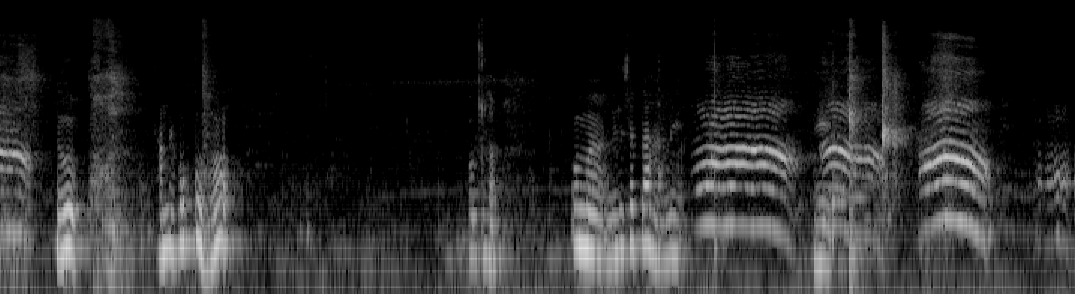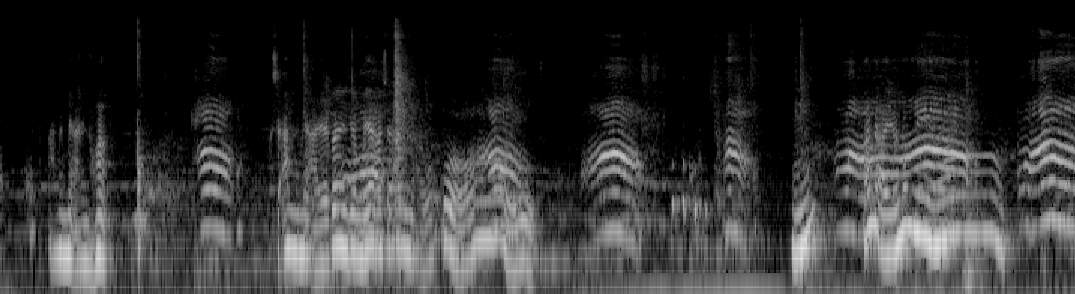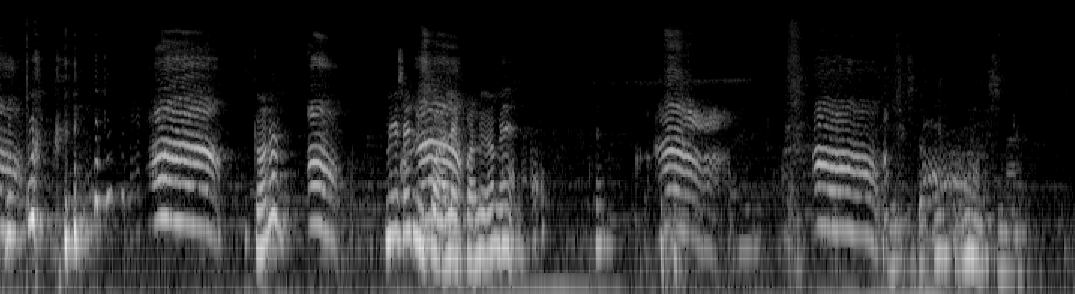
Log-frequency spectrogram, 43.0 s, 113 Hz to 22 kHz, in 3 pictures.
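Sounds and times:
baby crying: 9.2 - 13.3, 34.2 - 34.9.

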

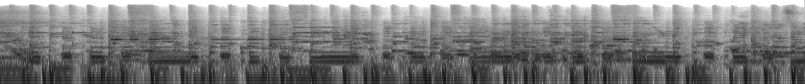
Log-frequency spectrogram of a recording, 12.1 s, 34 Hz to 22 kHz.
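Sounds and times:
drum kit beat: 0.0 - 12.0
electric guitar: 0.0 - 12.0
keyboard chords: 0.0 - 12.0.

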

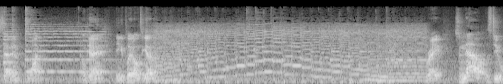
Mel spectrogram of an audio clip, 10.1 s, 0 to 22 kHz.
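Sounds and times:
electric guitar scale run: 0.0 - 8.6.

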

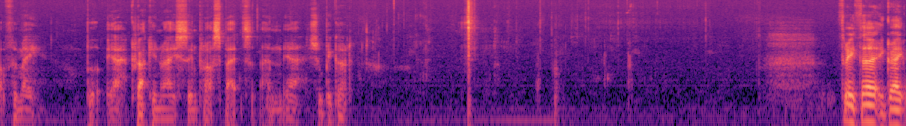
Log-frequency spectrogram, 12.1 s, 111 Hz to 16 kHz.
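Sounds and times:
soft breath out: 10.1 - 11.1.

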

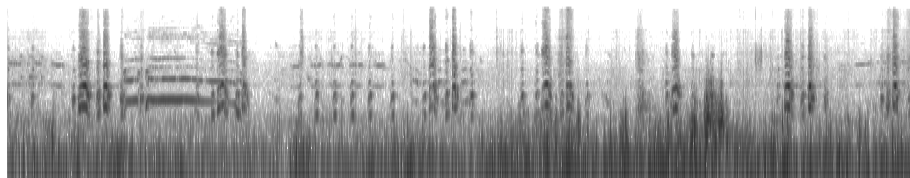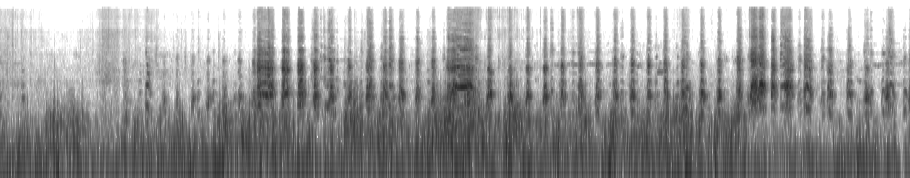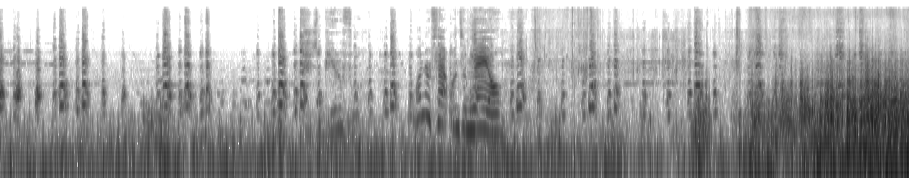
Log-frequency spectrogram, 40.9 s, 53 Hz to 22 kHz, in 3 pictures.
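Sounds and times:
chickens clucking and squawking: 0.1 - 40.9
rooster crowing: 1.7 - 3.8.

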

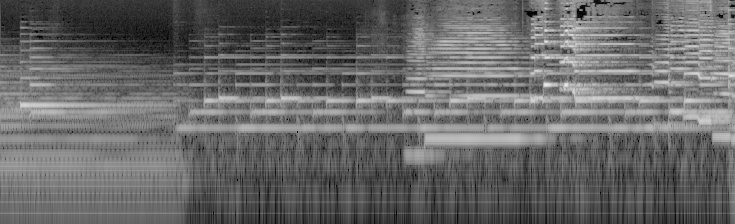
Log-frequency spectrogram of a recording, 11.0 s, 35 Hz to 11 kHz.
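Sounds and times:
clarinet: 5.6 - 11.0.

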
